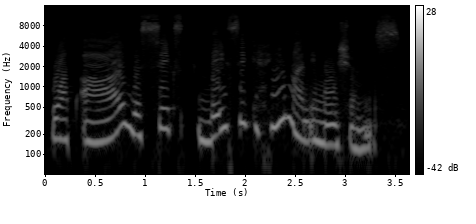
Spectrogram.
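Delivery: usual speaking voice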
